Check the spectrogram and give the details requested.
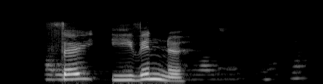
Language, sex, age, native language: Icelandic, female, 40-49, Icelandic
